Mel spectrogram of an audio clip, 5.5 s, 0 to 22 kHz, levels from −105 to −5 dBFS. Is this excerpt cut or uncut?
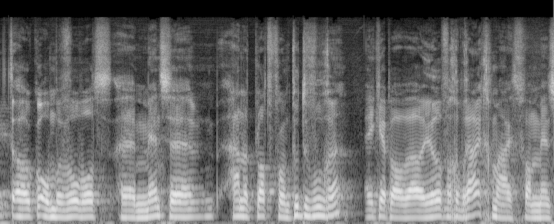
cut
